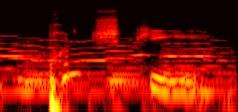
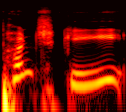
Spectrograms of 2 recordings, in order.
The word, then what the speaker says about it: Pączki: This week on the podcast, we made Pączki, which is spelled nothing like it's pronounced. And Pączki is Polish donuts.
